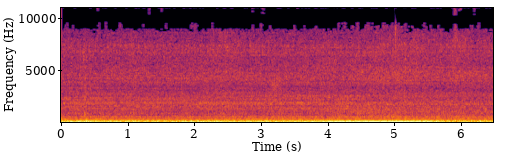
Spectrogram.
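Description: Engine of a Corsair 30-style roadster idling, heard from the driver's seat: a steady low rumble that swells a little about four seconds in.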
